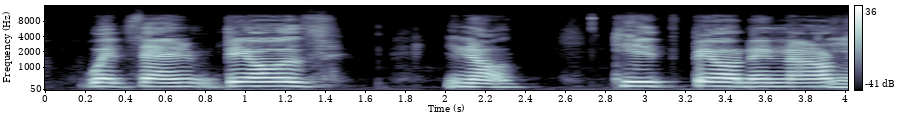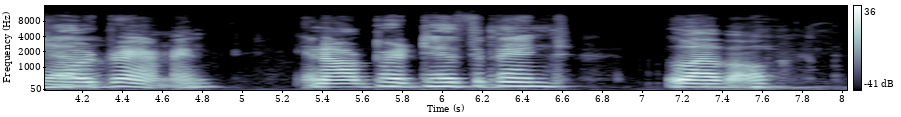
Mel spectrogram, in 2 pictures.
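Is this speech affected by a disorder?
Yes: cerebral palsy; speech affected to an extent.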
